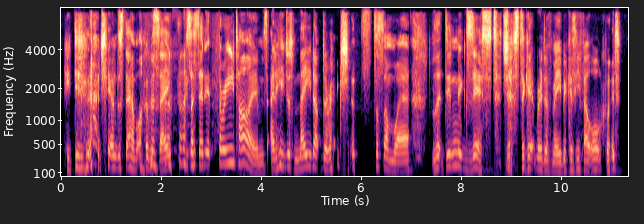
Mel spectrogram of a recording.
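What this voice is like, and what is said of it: Clear English accent. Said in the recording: “a very clear English accent ... My accent is completely English”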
